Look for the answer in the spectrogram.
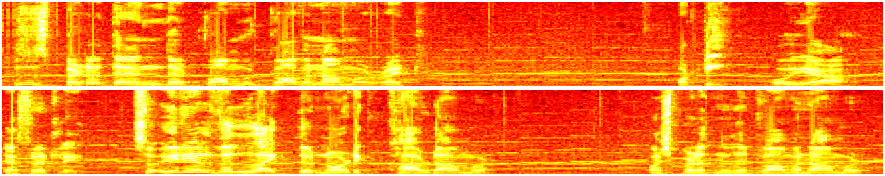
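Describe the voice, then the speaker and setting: A man's voice: on the high side, animated, a little fast. A man giving casual let's-play commentary as a gaming host, thinking aloud in short questions. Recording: music behind the voice. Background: game music.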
